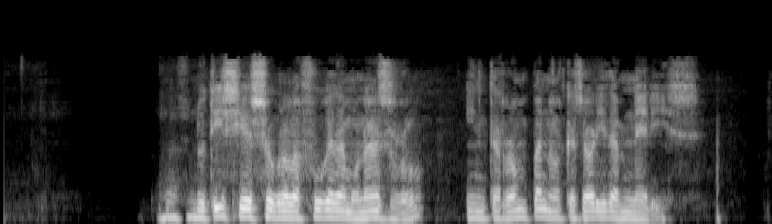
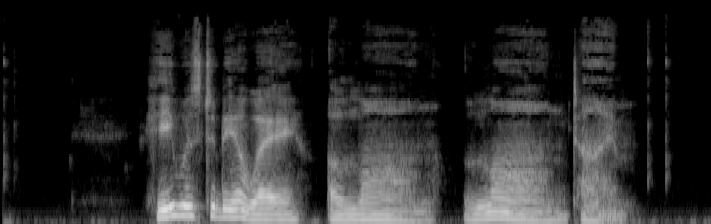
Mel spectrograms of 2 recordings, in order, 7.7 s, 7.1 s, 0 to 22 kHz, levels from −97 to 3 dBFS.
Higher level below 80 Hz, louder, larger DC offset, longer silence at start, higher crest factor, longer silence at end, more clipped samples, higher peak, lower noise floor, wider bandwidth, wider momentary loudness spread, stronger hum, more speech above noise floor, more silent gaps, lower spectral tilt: second, -54 dBFS vs -46 dBFS; first, -17 LUFS vs -24 LUFS; neither; about the same, 1.6 s vs 1.55 s; about the same, 18 dB vs 18 dB; second, 0.55 s vs 0.85 s; neither; first, 0 dBFS vs -6 dBFS; first, under -90 dBFS vs -73 dBFS; second, 8 kHz vs 13 kHz; about the same, 17 LU vs 18 LU; neither; first, over 74 dB vs 50 dB; neither; second, -5.5 dB/octave vs -8 dB/octave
